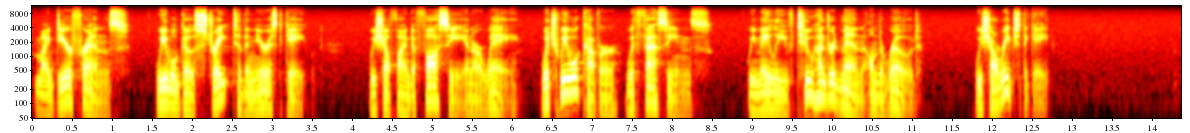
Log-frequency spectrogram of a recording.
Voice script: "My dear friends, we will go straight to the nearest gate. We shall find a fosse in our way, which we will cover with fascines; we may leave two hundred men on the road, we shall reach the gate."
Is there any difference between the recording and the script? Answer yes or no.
no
